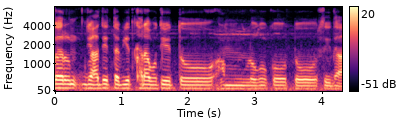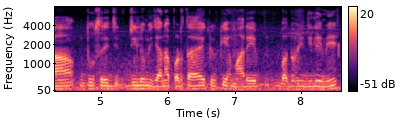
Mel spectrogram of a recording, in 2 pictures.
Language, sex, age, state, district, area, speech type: Hindi, male, 18-30, Uttar Pradesh, Bhadohi, rural, spontaneous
